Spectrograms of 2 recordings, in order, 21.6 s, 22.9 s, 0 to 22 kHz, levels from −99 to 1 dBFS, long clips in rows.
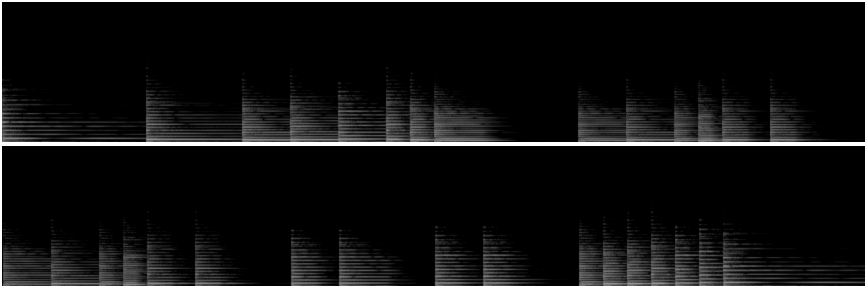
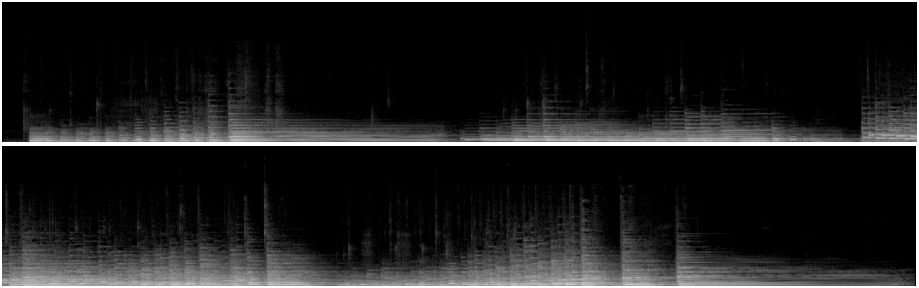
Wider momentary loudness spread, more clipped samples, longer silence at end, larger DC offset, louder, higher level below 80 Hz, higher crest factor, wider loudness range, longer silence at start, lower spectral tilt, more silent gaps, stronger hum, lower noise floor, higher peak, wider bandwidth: about the same, 20 LU vs 20 LU; neither; second, 0 s vs 1.2 s; neither; second, -45 LUFS vs -28 LUFS; second, -70 dBFS vs -60 dBFS; about the same, 18 dB vs 18 dB; about the same, 7 LU vs 9 LU; second, 0 s vs 0.35 s; second, -4 dB/octave vs -8 dB/octave; neither; neither; first, under -90 dBFS vs -57 dBFS; second, -28 dBFS vs -10 dBFS; first, 9.8 kHz vs 8.8 kHz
